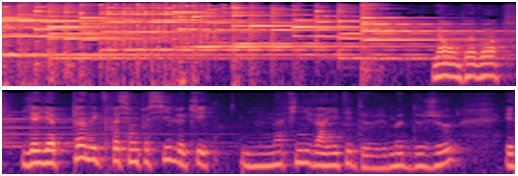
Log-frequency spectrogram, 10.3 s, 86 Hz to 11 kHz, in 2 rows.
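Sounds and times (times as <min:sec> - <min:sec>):
metal percussion struck with mallets: 0:00.0 - 0:06.8
speech: 0:04.3 - 0:10.2.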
